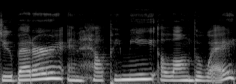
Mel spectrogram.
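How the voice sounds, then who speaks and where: The voice has a dark, mellow tone and fairly even intonation at a moderate pace. The recording is very clean, with a silent background. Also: woman. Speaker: podcast host. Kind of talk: solo monologue podcast episode, casual and encouraging. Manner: casual, conversational, laughs often.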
